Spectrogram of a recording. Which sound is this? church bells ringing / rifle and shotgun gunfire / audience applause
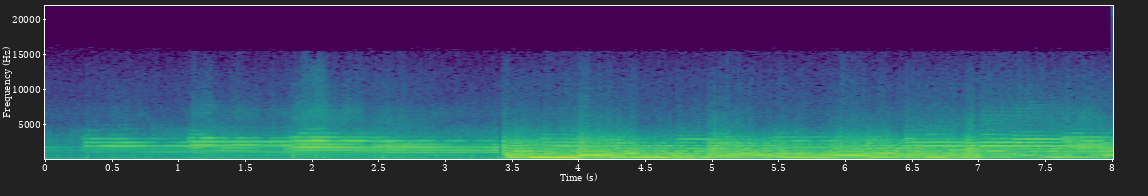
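church bells ringing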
